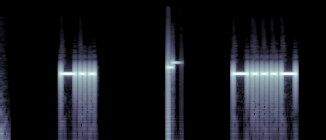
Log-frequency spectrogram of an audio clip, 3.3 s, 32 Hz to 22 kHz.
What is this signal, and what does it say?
Morse code, heard as a keyed tone, about 25 wpm, 700 Hz. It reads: D <BT>
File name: Single Character (Letter:Number:Punctuation:Prosign) - Rapid-Fire - 25wpm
